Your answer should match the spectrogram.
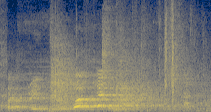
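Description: A person's voice: a long shouted cry that rises and is then held for most of a second, starting about a second and a half in, with a few short knocks near the end.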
